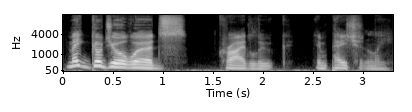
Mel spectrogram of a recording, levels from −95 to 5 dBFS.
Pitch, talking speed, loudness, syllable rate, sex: 140 Hz, 125 wpm, -19 LUFS, 3.6 syllables/s, male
